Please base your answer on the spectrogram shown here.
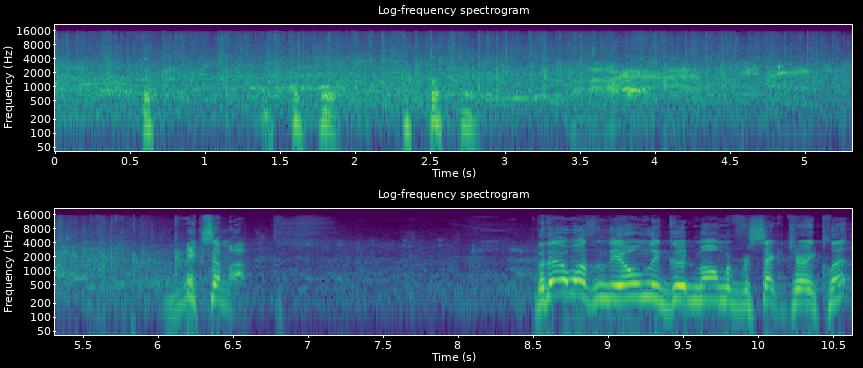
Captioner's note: applause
